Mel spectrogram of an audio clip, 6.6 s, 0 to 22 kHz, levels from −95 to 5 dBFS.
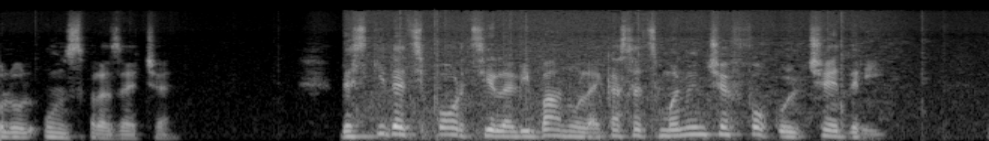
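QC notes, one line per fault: Throughout, noise suppressor artifacts: the suppressor cuts steady room noise by about 19 dB between words and lets it back under speech, so the background pumps, including after its rise near 2.5 s.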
